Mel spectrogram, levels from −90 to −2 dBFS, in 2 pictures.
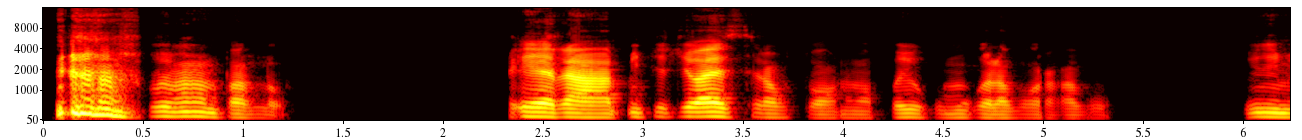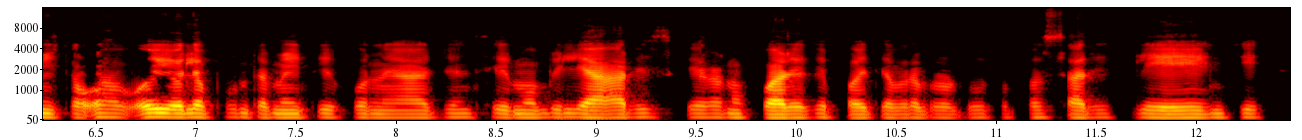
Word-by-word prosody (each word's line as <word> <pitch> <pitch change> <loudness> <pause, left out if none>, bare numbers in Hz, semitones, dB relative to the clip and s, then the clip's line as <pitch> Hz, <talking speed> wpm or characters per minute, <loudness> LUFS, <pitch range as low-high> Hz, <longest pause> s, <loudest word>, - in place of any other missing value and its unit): scusa 165 - +8
ma 150 +1 -1
non 145 -3 -2
parlo. 115 -3 -9 1.1
Era 135 -4 +5
mi 135 - -9
piaceva 145 +2 +3
essere 140 -4 +2
autonoma, 110 -2 -16
poi 125 +4 -12
io 125 - -9
comunque 115 -1 -13
lavoravo. 105 -2 -13 0.6
Quindi, 135 +1 -4
mi 125 -1 -5
trovavo 125 +1 -10
io 130 -2 -2
gli 125 - -6
appuntamenti 120 -1 -13
con 120 -1 -16
agenzie 120 +2 -15
immobiliari, 120 0 -9
s 125 - -29
che - - -27
erano 120 -1 -16
quelle 115 -1 -5
che 120 0 -18
poi 110 -2 -13
ti 115 - -29
avrebbero 110 0 -16
dovuto 120 +1 -25
passare 120 -1 -15
i 120 - -25
clienti, 120 +1 -11
120 Hz, 165 wpm, -24 LUFS, 115-125 Hz, 1.1 s, scusa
